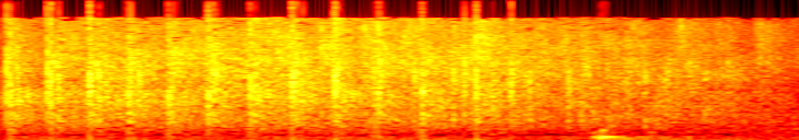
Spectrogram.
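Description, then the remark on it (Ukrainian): Loud, sustained applause from an audience after a lecture at an Academy of Sciences meeting, with dense overlapping claps forming a steady crackling wash that holds its strength for several seconds and eases slightly at the end. No one speaks. “Бурхливі опити.”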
